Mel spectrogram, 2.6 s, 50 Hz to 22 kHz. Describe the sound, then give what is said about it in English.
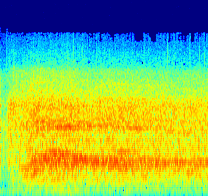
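Cheering from Congress members and about 1,500 guests and visitors from the House and Senate as they stand for a general. A loud, continuous roar of voices and applause holds steady throughout. “The sound you hear is the Congress of the United States, 1,500 visitors, guests, and members of both the House and Senate, as they stood and cheered”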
